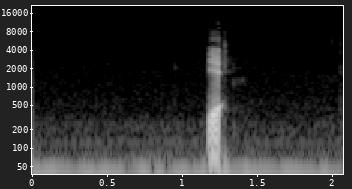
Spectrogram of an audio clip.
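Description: Speech only: a quiet pause broken about a second in by one short spoken "yeah".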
